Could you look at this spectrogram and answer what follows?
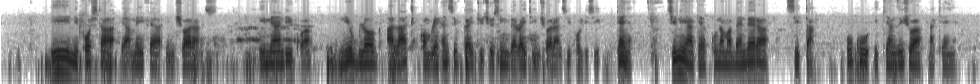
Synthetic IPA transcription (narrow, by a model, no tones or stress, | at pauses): hiːnipʰɔsta̰ja̰mɛfɛinʃuɾã̰ns | imɛandikwa̰ | njublɔɡa̰latkɔ̃mpɹiɦɛ̃nsivɡajdtit͡ʃusĩŋðəɹajtʰĩnʃuaɾãnsipɔlisḭkɛɲa | t͡ʃinijakɛkunamaɓɛndɛɾa | sita̰ | hukuikianziʃwanakʰɛɲa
